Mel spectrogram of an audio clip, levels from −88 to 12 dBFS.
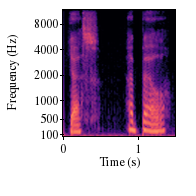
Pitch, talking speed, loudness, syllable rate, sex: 195 Hz, 120 wpm, -18 LUFS, 3.1 syllables/s, female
